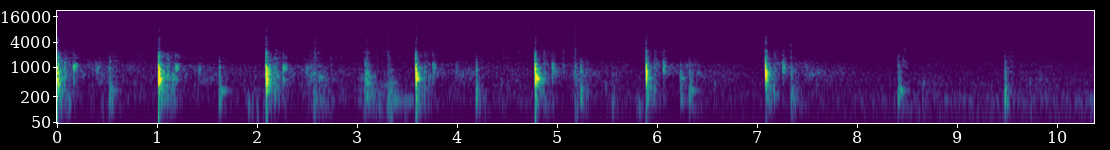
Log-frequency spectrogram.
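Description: Weathered wooden fence boards being struck and knocked loose: sharp wooden knocks about once a second, each followed by a short rattle of loose boards. The knocks grow fainter and sparser after about eight seconds.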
